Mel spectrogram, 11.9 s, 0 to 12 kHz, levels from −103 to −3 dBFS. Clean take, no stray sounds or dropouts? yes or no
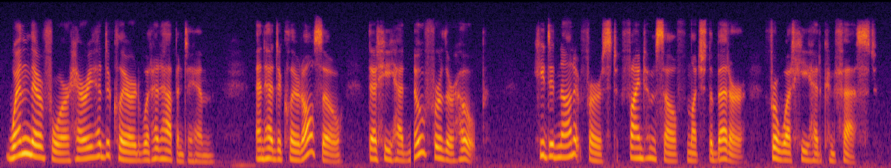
no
